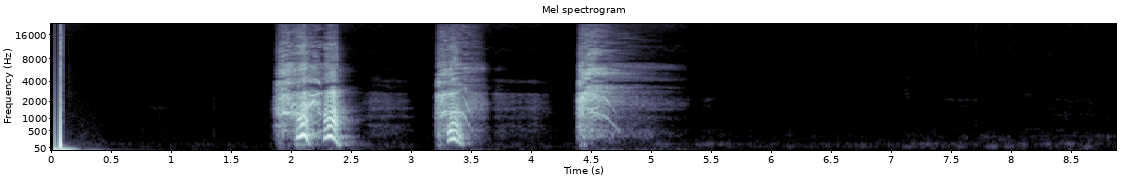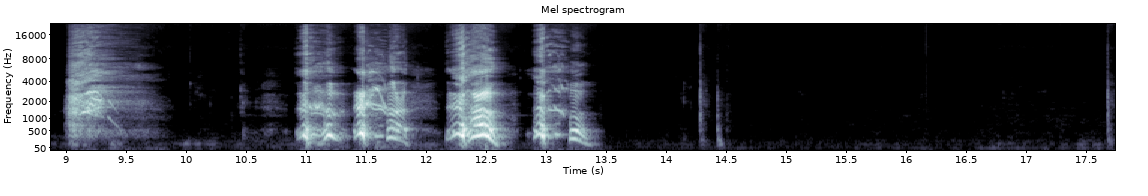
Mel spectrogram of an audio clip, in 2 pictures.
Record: {"cough_length": "17.7 s", "cough_amplitude": 32768, "cough_signal_mean_std_ratio": 0.25, "survey_phase": "beta (2021-08-13 to 2022-03-07)", "age": "45-64", "gender": "Male", "wearing_mask": "No", "symptom_none": true, "smoker_status": "Never smoked", "respiratory_condition_asthma": false, "respiratory_condition_other": false, "recruitment_source": "REACT", "submission_delay": "0 days", "covid_test_result": "Negative", "covid_test_method": "RT-qPCR"}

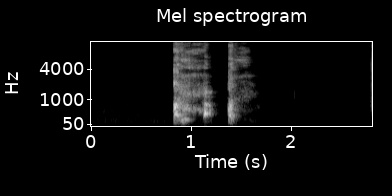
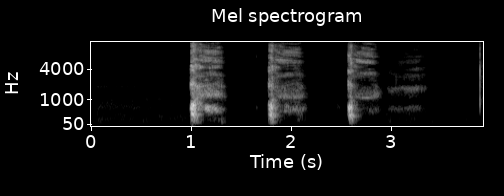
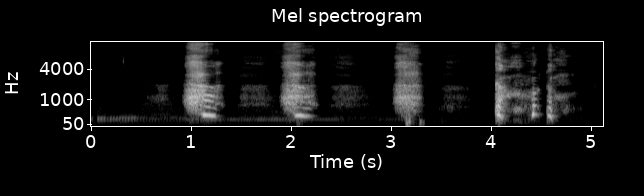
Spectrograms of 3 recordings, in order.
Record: {"cough_length": "2.8 s", "cough_amplitude": 29790, "cough_signal_mean_std_ratio": 0.26, "three_cough_length": "3.9 s", "three_cough_amplitude": 32767, "three_cough_signal_mean_std_ratio": 0.27, "exhalation_length": "5.1 s", "exhalation_amplitude": 31495, "exhalation_signal_mean_std_ratio": 0.37, "survey_phase": "beta (2021-08-13 to 2022-03-07)", "age": "18-44", "gender": "Female", "wearing_mask": "No", "symptom_cough_any": true, "symptom_new_continuous_cough": true, "symptom_runny_or_blocked_nose": true, "symptom_shortness_of_breath": true, "symptom_fatigue": true, "symptom_fever_high_temperature": true, "symptom_headache": true, "symptom_other": true, "symptom_onset": "2 days", "smoker_status": "Never smoked", "respiratory_condition_asthma": false, "respiratory_condition_other": false, "recruitment_source": "Test and Trace", "submission_delay": "1 day", "covid_test_result": "Positive", "covid_test_method": "RT-qPCR", "covid_ct_value": 18.4, "covid_ct_gene": "N gene"}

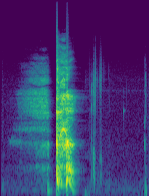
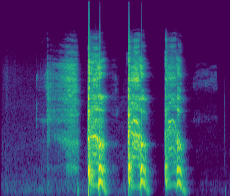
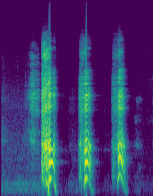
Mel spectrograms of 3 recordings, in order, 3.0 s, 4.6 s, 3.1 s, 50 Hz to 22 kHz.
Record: {"cough_length": "3.0 s", "cough_amplitude": 32768, "cough_signal_mean_std_ratio": 0.28, "three_cough_length": "4.6 s", "three_cough_amplitude": 32768, "three_cough_signal_mean_std_ratio": 0.34, "exhalation_length": "3.1 s", "exhalation_amplitude": 32767, "exhalation_signal_mean_std_ratio": 0.33, "survey_phase": "beta (2021-08-13 to 2022-03-07)", "age": "18-44", "gender": "Male", "wearing_mask": "No", "symptom_none": true, "smoker_status": "Ex-smoker", "respiratory_condition_asthma": false, "respiratory_condition_other": false, "recruitment_source": "REACT", "submission_delay": "2 days", "covid_test_result": "Negative", "covid_test_method": "RT-qPCR", "influenza_a_test_result": "Negative", "influenza_b_test_result": "Negative"}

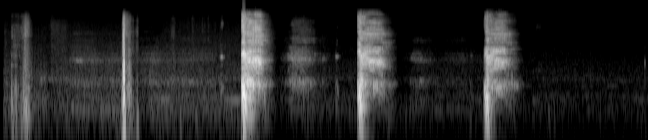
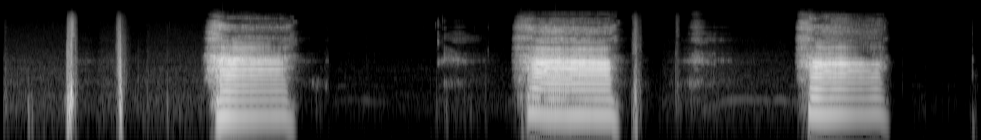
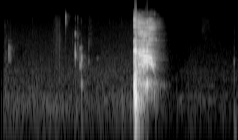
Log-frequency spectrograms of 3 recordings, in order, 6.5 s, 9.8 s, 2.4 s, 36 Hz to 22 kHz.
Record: {"three_cough_length": "6.5 s", "three_cough_amplitude": 32767, "three_cough_signal_mean_std_ratio": 0.21, "exhalation_length": "9.8 s", "exhalation_amplitude": 26980, "exhalation_signal_mean_std_ratio": 0.34, "cough_length": "2.4 s", "cough_amplitude": 32767, "cough_signal_mean_std_ratio": 0.22, "survey_phase": "alpha (2021-03-01 to 2021-08-12)", "age": "18-44", "gender": "Male", "wearing_mask": "No", "symptom_cough_any": true, "symptom_shortness_of_breath": true, "symptom_fatigue": true, "symptom_fever_high_temperature": true, "symptom_headache": true, "symptom_onset": "2 days", "smoker_status": "Never smoked", "respiratory_condition_asthma": true, "respiratory_condition_other": false, "recruitment_source": "Test and Trace", "submission_delay": "2 days", "covid_test_result": "Positive", "covid_test_method": "RT-qPCR", "covid_ct_value": 23.7, "covid_ct_gene": "ORF1ab gene", "covid_ct_mean": 24.5, "covid_viral_load": "9200 copies/ml", "covid_viral_load_category": "Minimal viral load (< 10K copies/ml)"}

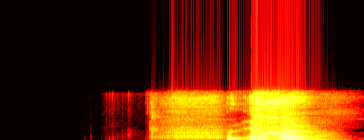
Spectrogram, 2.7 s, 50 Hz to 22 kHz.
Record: {"cough_length": "2.7 s", "cough_amplitude": 32768, "cough_signal_mean_std_ratio": 0.44, "survey_phase": "beta (2021-08-13 to 2022-03-07)", "age": "45-64", "gender": "Male", "wearing_mask": "No", "symptom_none": true, "smoker_status": "Ex-smoker", "respiratory_condition_asthma": false, "respiratory_condition_other": false, "recruitment_source": "REACT", "submission_delay": "2 days", "covid_test_result": "Negative", "covid_test_method": "RT-qPCR", "influenza_a_test_result": "Negative", "influenza_b_test_result": "Negative"}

